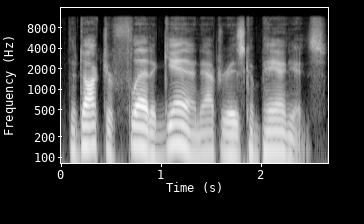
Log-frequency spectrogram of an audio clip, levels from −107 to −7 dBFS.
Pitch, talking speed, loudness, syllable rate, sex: 120 Hz, 155 wpm, -18 LUFS, 4.9 syllables/s, male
